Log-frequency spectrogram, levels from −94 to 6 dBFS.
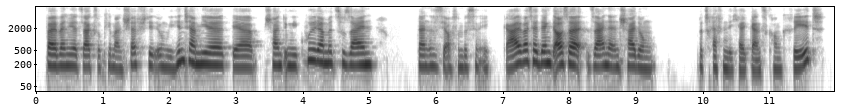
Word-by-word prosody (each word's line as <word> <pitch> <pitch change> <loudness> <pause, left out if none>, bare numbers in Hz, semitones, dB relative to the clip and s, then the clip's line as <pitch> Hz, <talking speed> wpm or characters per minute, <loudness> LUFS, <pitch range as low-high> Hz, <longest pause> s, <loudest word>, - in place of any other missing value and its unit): Weil, 185 -2 +4
wenn 185 0 0
du - - -3
jetzt 185 0 -3
sagst: 175 -1 -1
„Okay, 170 +3 -11
mein 155 -2 -6
Chef 195 +5 -5
steht 195 -2 -7
irgendwie 170 -2 -6
hinter 235 +2 +2
mir, 200 -2 +3
der 170 +1 -1
scheint 195 0 -3
irgendwie 185 -2 -3
cool 260 -1 +3
damit 220 -2 +3
zu 220 -1 -5
sein." 200 +1 +2 0.6
Dann 180 -1 -2
ist 180 - -5
es 170 - -13
ja - - -3
auch - - -12
so 170 - -11
'n - - -5
bisschen 170 +2 -10 0.3
egal, 195 +7 +4
was 245 0 +2
er 230 - +4
denkt, 225 0 +3
außer 200 -1 +6
seine 180 +1 +1
Entscheidungen 170 -1 -2 0.6
betreffen 165 -1 -7
dich 140 0 -11
halt 135 0 -5
ganz 135 0 -4
konkret. 165 - -3
185 Hz, 195 wpm, -24 LUFS, 170-205 Hz, 0.6 s, außer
